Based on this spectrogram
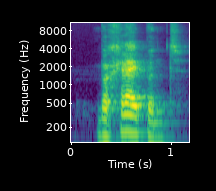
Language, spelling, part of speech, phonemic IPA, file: Dutch, begrijpend, verb / adjective, /bəˈɣrɛipənt/, Nl-begrijpend.ogg
- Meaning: present participle of begrijpen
